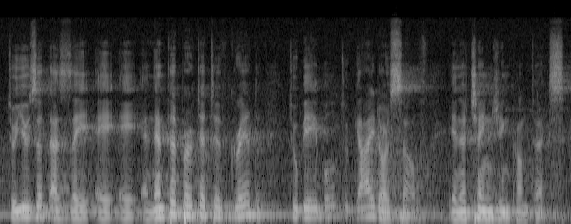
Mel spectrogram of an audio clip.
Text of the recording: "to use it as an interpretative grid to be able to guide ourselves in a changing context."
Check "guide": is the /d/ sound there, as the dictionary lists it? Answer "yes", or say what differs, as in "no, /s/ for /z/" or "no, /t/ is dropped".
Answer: yes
